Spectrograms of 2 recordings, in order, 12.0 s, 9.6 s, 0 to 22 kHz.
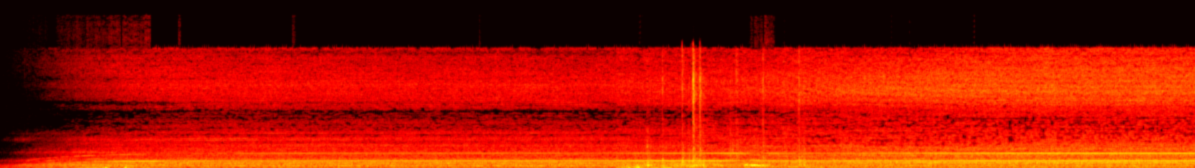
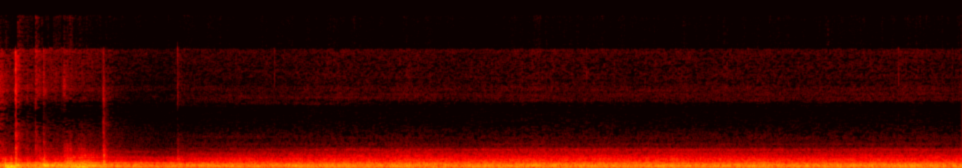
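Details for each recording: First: Capcom CPS2 arcade system board from the 1990s, heavily used, running out of its cabinet: the worn cooling fan spins up within a second into a loud, constant whine with a rushing hiss; an unbearably loud old fan, later swapped for a new 60mm 12V fan. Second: Capcom CPS2 arcade board from the 1990s after replacing its loud original fan with a new 12V 60×60×10 mm brushless fan: low, steady hum with a faint even tone and no rattle or buzz; much quieter than before.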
